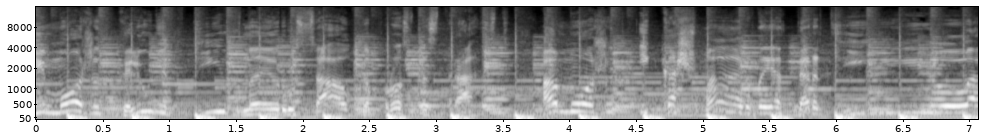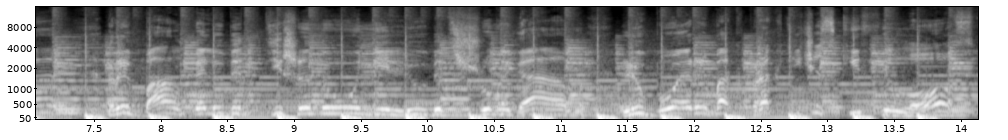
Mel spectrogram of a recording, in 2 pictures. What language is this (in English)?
Russian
